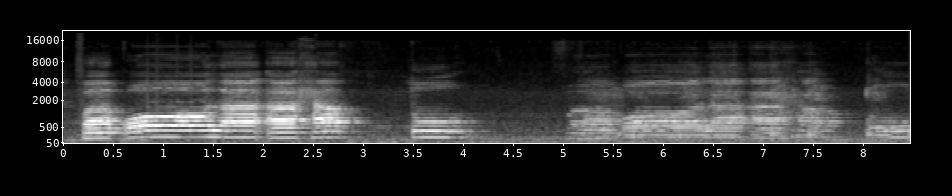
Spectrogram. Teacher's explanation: di huruf ha harus berhati-hati tidak dibaca dengan tebal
